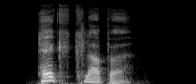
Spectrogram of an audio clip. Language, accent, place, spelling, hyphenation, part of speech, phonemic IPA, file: German, Germany, Berlin, Heckklappe, Heck‧klap‧pe, noun, /ˈhɛkˌklapə/, De-Heckklappe.ogg
- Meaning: tailgate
